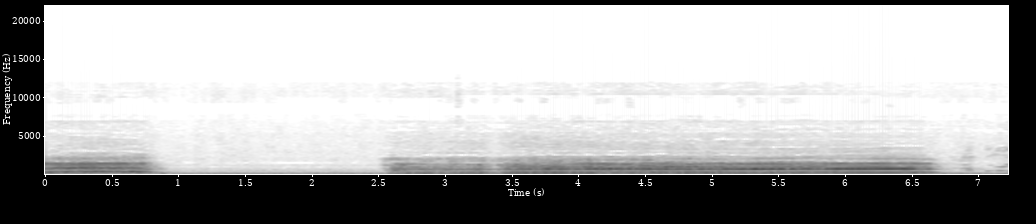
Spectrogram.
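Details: Two drawn-out hoarse bellows from a she-camel during her rescue from a well. The first is brief and cut off, and after a pause a longer harmonic groan swells slightly and then stops.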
